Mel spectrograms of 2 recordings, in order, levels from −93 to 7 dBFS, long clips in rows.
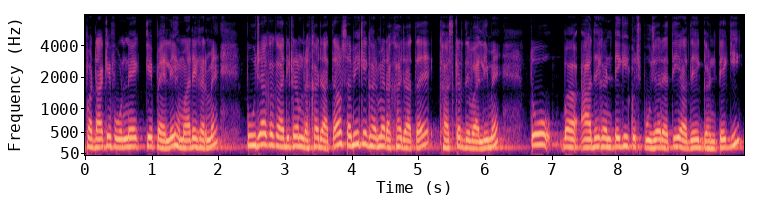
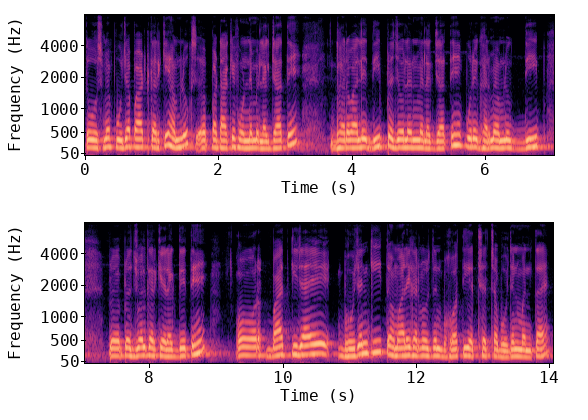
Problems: constant background noise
